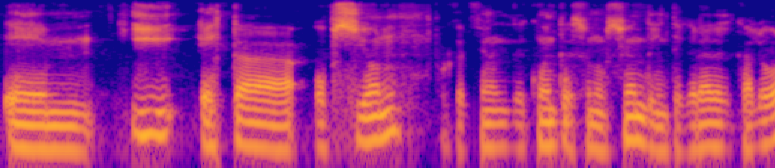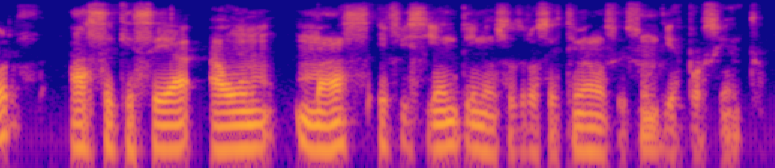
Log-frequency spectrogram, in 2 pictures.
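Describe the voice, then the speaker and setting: Argentine man, low dull voice. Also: no room sound. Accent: Argentine Spanish. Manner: measured, hesitant, with many fillers. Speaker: guest engineer. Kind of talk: technical interview answers.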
